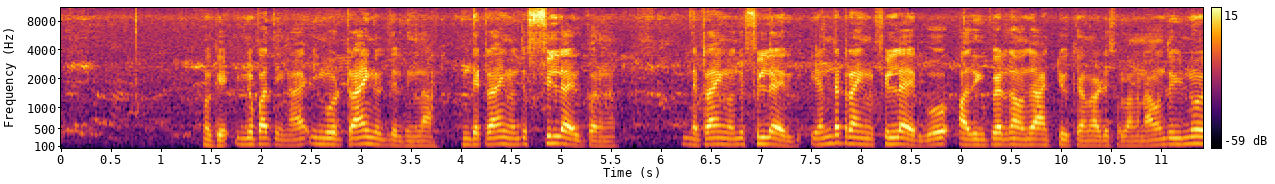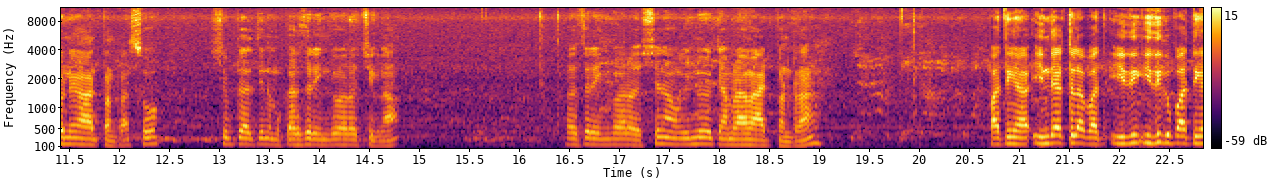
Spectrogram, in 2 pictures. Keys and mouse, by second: 16.3 shift+right click, 18.1 shift+a, 19.8 click.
